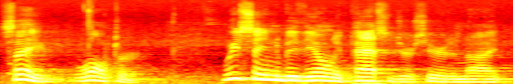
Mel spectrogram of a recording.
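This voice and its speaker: Man acting higher, mellow-voiced radio skit fellow. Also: big pitch swings, normal speed, poor audio. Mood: puzzled. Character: puzzled male cruise passenger and radio show narrator.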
